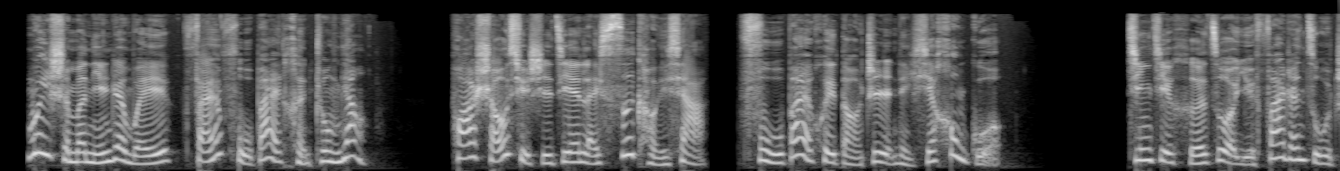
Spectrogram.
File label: Mandarin Corporate, China Female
